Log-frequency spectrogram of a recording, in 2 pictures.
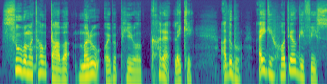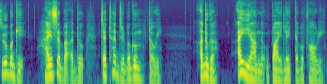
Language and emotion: Manipuri, sad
